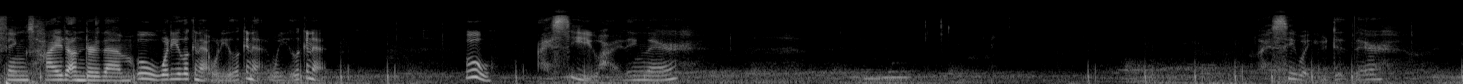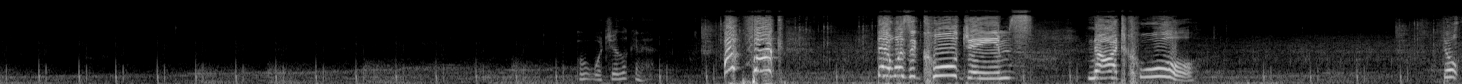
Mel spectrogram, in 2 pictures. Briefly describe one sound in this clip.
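Footsteps run on hard pavement.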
